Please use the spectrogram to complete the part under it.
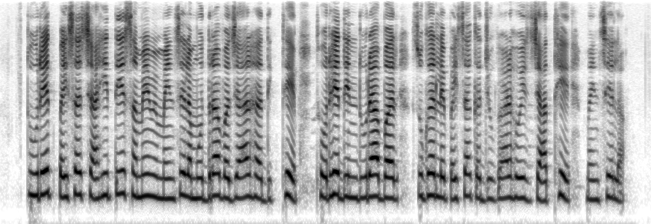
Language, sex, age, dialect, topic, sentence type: Chhattisgarhi, female, 18-24, Northern/Bhandar, banking, statement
